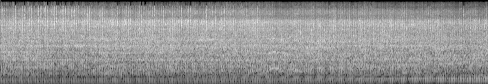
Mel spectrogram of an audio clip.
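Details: Free Craftsman riding mower, previously said not to run, owner found battery issue; steady even single-cylinder drone at constant pitch, no misses or knocks, before fuel drain and oil change; normal running.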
